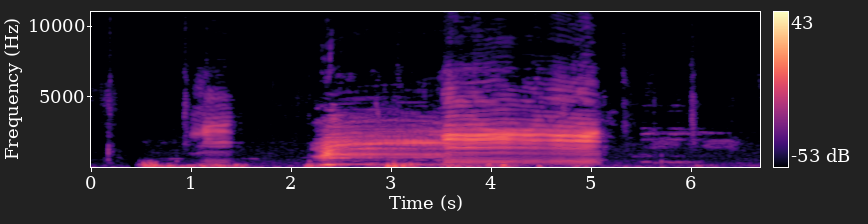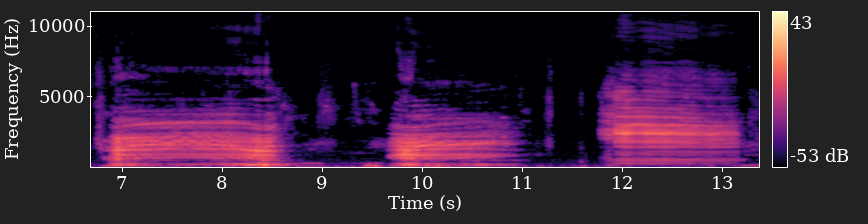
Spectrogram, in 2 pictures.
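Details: Water buffalo calf calling repeatedly: four long, loud, nasal bawls, each lasting one to three seconds, with rich harmonics and brief pauses between them, plus a few soft low thumps beforehand.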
